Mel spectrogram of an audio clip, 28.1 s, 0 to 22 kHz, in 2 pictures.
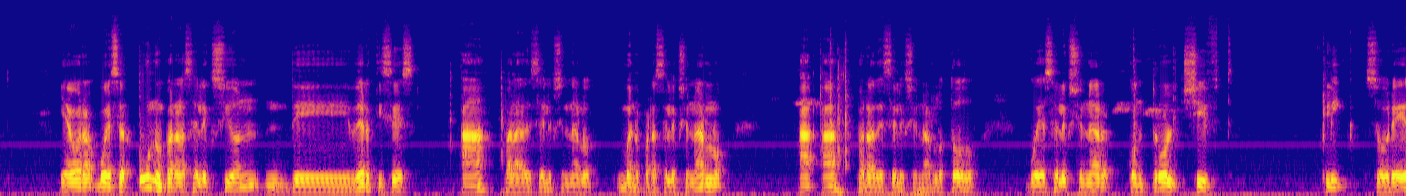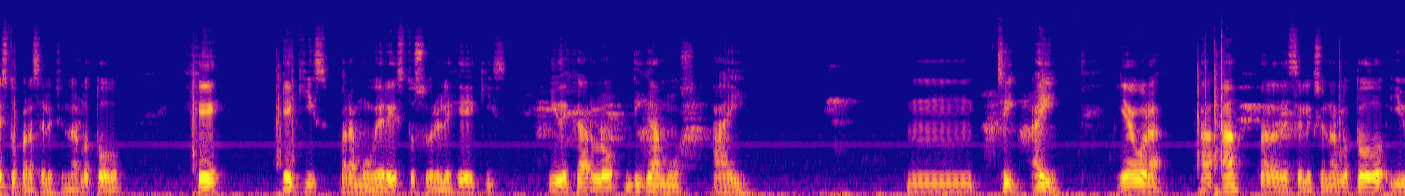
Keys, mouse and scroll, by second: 0.4 click, 2.4 1, 5.6 a, 9.2 a, 14.2 alt+shift+click, 17.0 g, 17.9 x, 25.0 click, 27.2 a.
